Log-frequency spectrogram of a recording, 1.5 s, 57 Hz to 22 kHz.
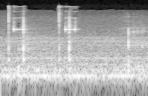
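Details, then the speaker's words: Ranger 2950 radio after repair of non-working front-panel buttons: two short high electronic chirps about half a second apart over faint hum as buttons pressed; panel responds normally. "Split. Won't do anything because it's not programmed yet, but it makes a wee noise."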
